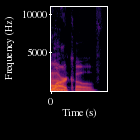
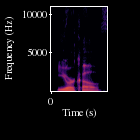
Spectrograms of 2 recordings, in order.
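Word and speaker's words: UrCove: Hyatt your Cove hotels not you are Cove your Cove right that's how the high people pronounce it something like that OV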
